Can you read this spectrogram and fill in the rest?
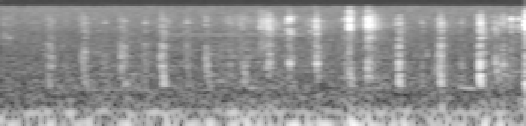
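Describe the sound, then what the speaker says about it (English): Steady, quiet patter of keystrokes on a computer keyboard, fast and even clicks running the whole way through with no voices. "Just click on it and I'm going to now type in there what I want it to be."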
